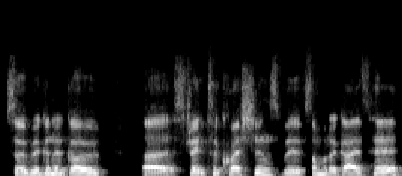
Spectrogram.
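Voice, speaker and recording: A man mentoring young men in a relaxed chat, reflective and conversational, with lots of "you know" asides. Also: mid-range voice, normal speed. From United Kingdom. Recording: dull lo-fi sound.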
